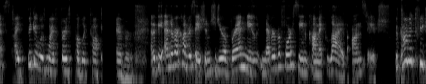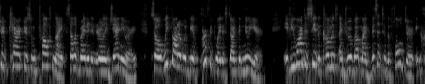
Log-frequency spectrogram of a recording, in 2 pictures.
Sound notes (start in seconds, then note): none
